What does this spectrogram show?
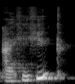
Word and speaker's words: Ajijic: Via De Oro I guess it's more proper pronunciation in Spanish it's in ajijic AJ i j i c okay and these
